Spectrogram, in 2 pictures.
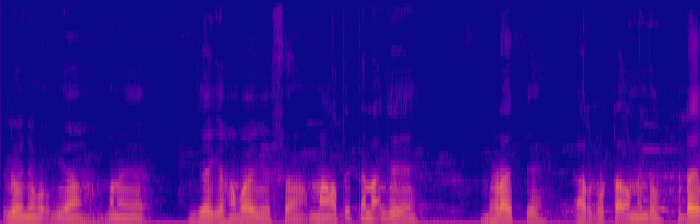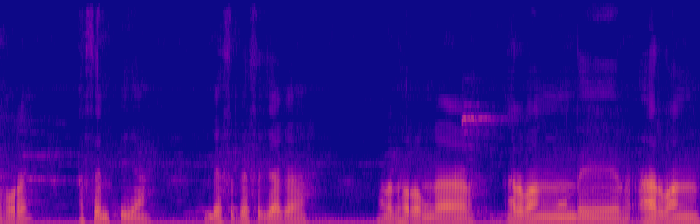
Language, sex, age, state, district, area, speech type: Santali, female, 60+, Odisha, Mayurbhanj, rural, spontaneous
